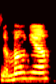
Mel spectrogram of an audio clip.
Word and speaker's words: pneumonia: that we all know pn is pneumonia and kn is knee we don't those are silent obviously when we're looking at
